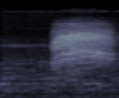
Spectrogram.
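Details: Basic characteristic song of a Javan pied starling: one coarse, buzzy, rasping note of roughly half a second, standing alone against a faint steady hum.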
